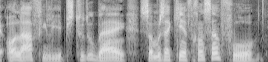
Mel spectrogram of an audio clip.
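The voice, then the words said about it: Thick put-on Brazilian accent. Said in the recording (French): “Chico, le Brésilien ... qui parlait avec un accent à couper au couteau”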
